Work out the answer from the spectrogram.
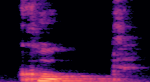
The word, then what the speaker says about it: cooked: it is cooked correct the right pronunciation of the past ten for the verb cook is cooked verbs that end in a voiceless sound the ed ending sound is pronounced as a tip there is no extra syllable added are the examples such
